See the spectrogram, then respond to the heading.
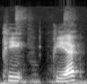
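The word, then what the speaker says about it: Pieck: And it was like, hey, we spent all our time working on Armin and Annie and Aaron and Porco and Mikasa and Peak.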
